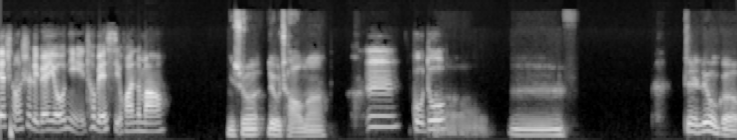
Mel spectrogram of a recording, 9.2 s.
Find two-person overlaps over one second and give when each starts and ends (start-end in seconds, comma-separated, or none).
none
